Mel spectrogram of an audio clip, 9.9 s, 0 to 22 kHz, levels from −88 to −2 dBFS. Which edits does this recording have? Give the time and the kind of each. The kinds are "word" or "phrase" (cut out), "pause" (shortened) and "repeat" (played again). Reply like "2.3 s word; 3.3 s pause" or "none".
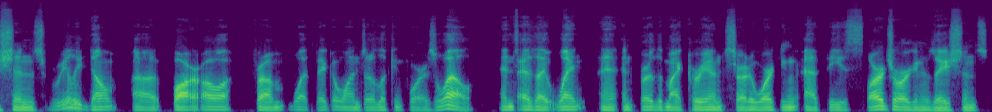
1.6 s pause; 3.1 s word; 4.9 s pause; 6.2 s word; 8.6 s word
